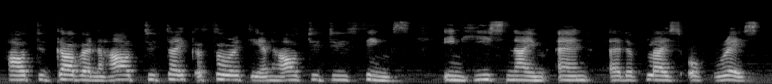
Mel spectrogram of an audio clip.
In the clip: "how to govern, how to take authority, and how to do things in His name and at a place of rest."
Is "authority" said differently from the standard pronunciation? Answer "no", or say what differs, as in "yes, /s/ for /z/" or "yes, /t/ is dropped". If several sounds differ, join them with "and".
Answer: no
